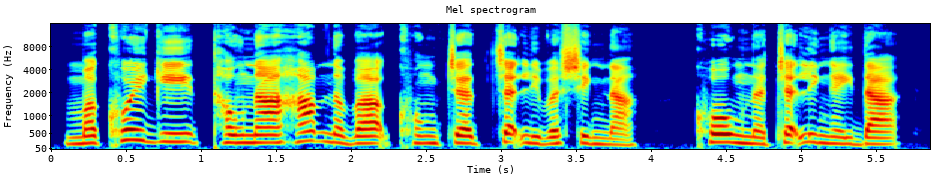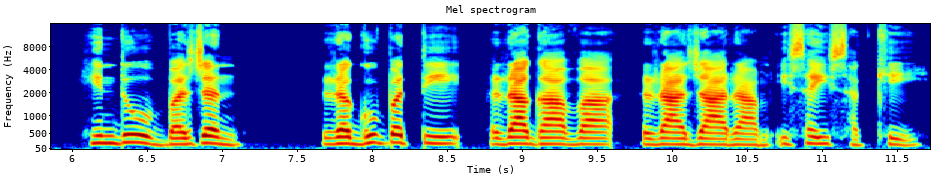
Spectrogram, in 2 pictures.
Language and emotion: Manipuri, neutral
